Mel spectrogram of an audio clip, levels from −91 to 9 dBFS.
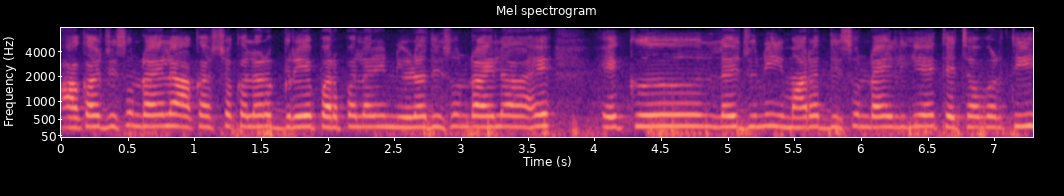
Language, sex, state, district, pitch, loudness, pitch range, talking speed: Marathi, female, Maharashtra, Solapur, 295 Hz, -15 LUFS, 290-310 Hz, 165 wpm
